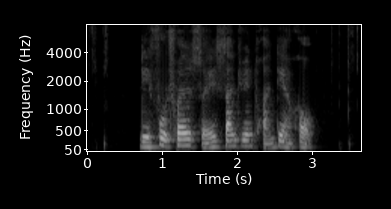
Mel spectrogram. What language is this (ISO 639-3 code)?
zho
